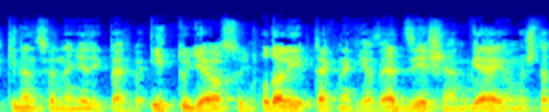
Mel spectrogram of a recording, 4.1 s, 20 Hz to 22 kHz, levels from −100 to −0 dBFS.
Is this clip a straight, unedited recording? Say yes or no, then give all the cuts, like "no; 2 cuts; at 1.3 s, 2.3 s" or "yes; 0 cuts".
no; 1 cut; at 1.9 s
